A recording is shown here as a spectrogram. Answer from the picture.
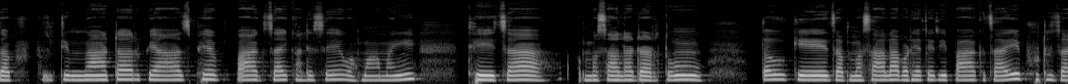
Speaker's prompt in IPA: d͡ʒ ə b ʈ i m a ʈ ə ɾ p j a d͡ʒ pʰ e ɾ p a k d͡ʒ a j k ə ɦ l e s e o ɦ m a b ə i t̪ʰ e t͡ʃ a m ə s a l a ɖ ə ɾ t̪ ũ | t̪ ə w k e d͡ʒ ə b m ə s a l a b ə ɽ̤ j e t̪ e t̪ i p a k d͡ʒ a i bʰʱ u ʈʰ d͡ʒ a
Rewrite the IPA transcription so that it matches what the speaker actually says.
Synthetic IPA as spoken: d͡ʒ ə b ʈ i m a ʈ ə ɾ p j a d͡ʒ pʰ e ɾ p a k d͡ʒ a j k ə ɦ l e s e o ɦ m a m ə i t̪ʰ e t͡ʃ a m ə s a l a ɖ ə ɾ t̪ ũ | t̪ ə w k e d͡ʒ ə b m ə s a l a b ə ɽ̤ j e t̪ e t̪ i p a k d͡ʒ a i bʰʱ u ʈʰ d͡ʒ a

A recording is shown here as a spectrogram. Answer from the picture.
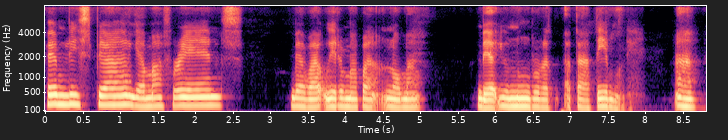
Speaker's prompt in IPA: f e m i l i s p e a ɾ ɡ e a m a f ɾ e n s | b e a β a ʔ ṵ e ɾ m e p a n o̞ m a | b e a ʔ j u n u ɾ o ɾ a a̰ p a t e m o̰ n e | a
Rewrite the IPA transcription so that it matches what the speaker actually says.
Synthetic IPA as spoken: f e m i l i s p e a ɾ ɡ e a m a f ɾ e n s | b e a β a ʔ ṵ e ɾ m a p a n o̞ m a | b e a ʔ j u n u ɾ o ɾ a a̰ t a t e m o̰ n e | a

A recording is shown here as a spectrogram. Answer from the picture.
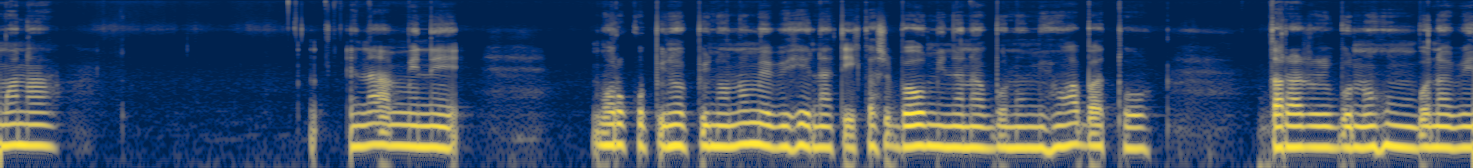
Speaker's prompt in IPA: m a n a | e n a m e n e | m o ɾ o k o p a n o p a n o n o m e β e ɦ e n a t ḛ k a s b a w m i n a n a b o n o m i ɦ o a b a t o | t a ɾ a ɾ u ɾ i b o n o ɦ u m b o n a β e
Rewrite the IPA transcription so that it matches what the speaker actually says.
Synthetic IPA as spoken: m a n a | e n a m e n e | m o ɾ o k o p i n o p i n o n o m e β e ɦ e n a t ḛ k a s b a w m i n a n a b o n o m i ɦ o a b a t o | t a ɾ a ɾ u ɾ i b o n o ɦ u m b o n a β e

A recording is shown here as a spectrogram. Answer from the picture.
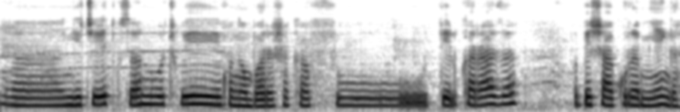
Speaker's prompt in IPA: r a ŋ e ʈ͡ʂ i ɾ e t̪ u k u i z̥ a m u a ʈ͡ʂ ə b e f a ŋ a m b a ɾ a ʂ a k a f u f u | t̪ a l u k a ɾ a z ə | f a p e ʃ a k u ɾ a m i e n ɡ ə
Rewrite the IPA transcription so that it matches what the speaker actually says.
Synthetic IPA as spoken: r a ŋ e ʈ͡ʂ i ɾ e t̪ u k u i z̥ a n u a ʈ͡ʂ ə w e f a ŋ a m b a ɾ a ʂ a k a f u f u | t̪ e l u k a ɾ a z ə | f a p e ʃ a k u ɾ a m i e ŋ ɡ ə

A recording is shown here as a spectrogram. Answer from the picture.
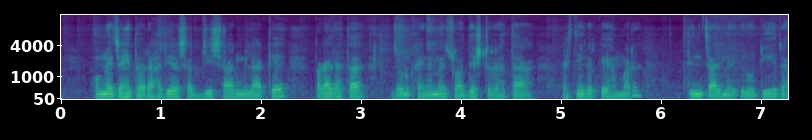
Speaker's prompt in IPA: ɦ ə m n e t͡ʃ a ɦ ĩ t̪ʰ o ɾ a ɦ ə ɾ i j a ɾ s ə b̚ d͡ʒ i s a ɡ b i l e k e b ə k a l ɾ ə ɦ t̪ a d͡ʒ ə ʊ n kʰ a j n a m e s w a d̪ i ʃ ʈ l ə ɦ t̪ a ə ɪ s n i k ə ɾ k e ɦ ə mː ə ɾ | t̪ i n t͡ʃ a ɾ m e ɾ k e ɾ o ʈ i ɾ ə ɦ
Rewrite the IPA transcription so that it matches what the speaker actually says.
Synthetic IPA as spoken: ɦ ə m n e t͡ʃ a ɦ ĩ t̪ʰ o ɾ a ɦ ə ɾ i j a ɾ s ə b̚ d͡ʒ i s a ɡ m i l a k e p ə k a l ɾ ə ɦ t̪ a d͡ʒ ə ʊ n kʰ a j n a m e s w a d̪ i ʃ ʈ ɾ ə ɦ t̪ a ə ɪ s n i k ə ɾ k e ɦ ə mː ə ɾ | t̪ i n t͡ʃ a ɾ m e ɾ k e ɾ o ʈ i ɾ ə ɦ

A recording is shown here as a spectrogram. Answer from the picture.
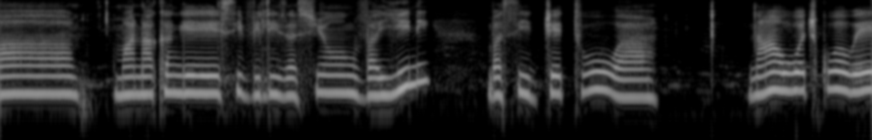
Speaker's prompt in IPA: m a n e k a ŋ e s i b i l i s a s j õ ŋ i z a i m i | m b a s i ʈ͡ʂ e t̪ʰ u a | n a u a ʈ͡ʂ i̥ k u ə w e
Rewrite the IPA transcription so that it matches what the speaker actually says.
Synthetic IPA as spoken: m a n a k a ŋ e s i v i l i z a s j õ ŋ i v a i n i | m b a s i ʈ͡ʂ e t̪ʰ u a | n a u a ʈ͡ʂ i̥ k u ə w e

